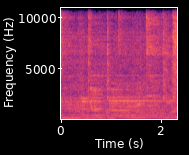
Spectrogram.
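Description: Rock band playing: guitar and keyboard chords over a drum kit, with sharp drum and cymbal hits about twice a second.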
